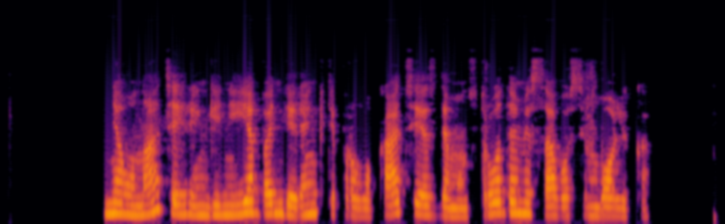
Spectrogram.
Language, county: Lithuanian, Panevėžys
